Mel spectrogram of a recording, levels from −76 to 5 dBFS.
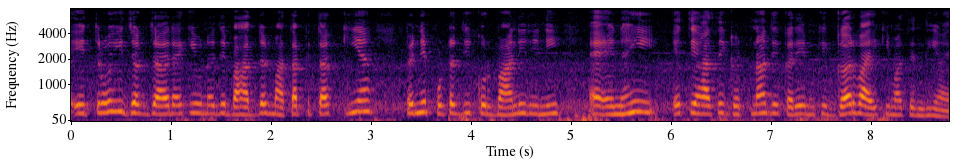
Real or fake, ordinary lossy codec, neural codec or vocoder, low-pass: real; none; none; none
